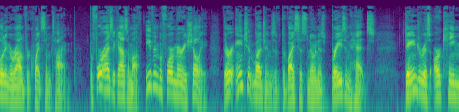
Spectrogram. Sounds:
monologue

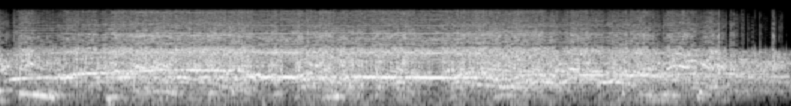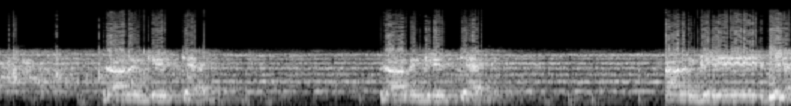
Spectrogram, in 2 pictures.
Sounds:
Crowd

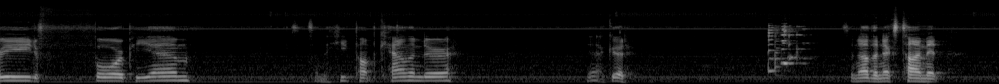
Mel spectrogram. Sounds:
Speech

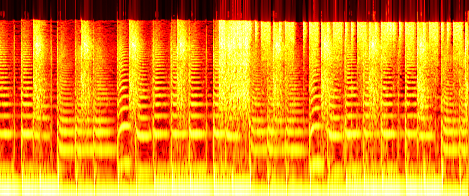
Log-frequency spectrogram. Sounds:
Music

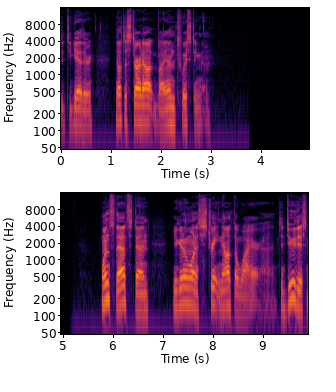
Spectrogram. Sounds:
Speech

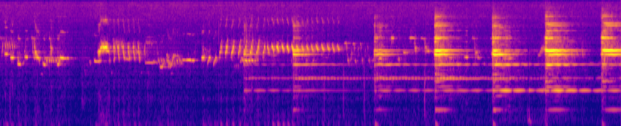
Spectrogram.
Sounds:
Chirp, outside, rural or natural

